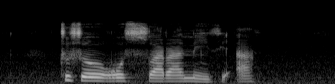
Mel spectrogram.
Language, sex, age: Northern Sotho, male, 25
